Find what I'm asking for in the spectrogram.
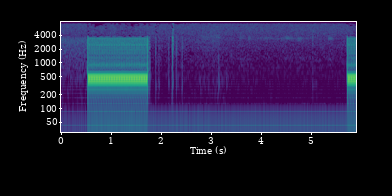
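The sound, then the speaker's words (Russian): Telephone ringing tone while a call is being transferred: one steady, mid-pitched tone lasting just over a second, then about four seconds of near silence before the tone starts again at the end. “Осуществляется перевод вызова. Пожалуйста, ожидайте.”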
